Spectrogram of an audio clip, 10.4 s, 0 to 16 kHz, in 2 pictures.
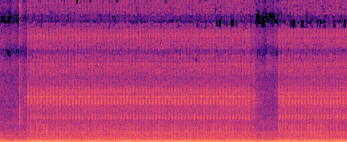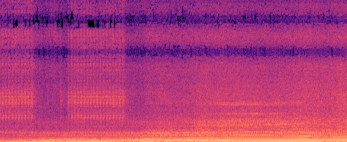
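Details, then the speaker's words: Ford 427 stroker small-block crate engine, carbureted Holley 750cfm, 535 hp, forged internals, on dyno at startup: deep V8 rumble climbing in revs, smooth with no knocks or misses; oil pressure perfect; healthy. "We're gonna fire it up and give you a run demo. That's what you call about firing up. Beautiful. Oil pressure perfect."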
